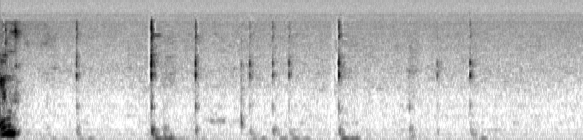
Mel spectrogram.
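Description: Faint, irregular clicks and taps of a stylus tip on an iPad Pro's glass screen while handwriting, about a dozen spread unevenly over the few seconds.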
